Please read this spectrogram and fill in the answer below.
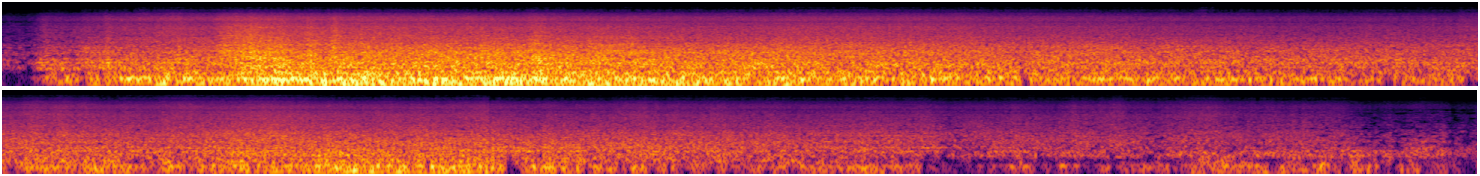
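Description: Sea surf breaking and washing against a rocky shore: a continuous rush of water. It surges up a couple of seconds in, eases off, and swells again a little past the middle.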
